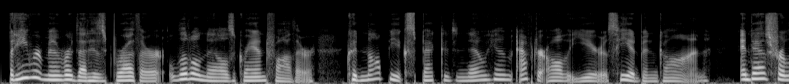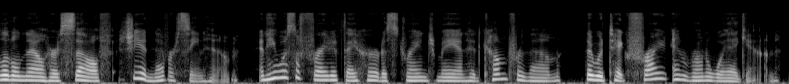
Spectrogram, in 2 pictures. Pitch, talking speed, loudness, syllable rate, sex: 190 Hz, 215 wpm, -18 LUFS, 5.2 syllables/s, female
